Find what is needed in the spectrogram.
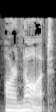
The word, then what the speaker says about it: Arnaud: It's spelt Arnaud, but it's actually pronounced Arnaud.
